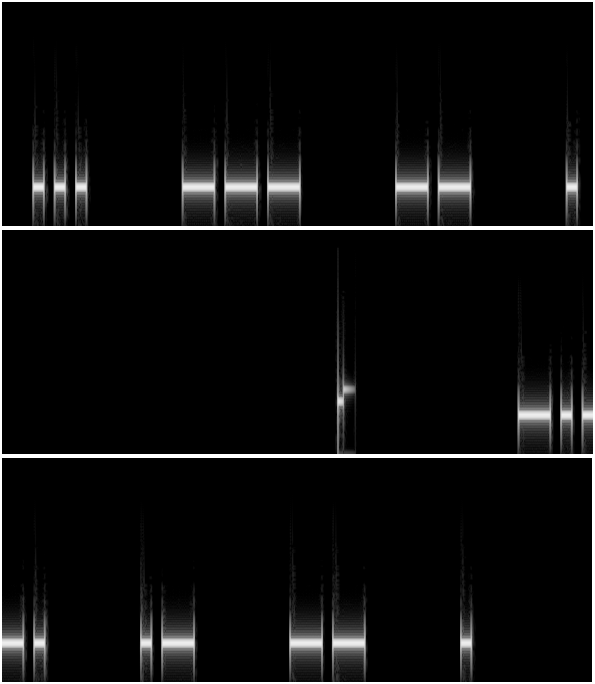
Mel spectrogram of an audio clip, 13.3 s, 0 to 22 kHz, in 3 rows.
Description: Morse code, heard as a keyed tone, about 15 wpm, spaced as for 9 wpm, 700 Hz. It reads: SOME CAME
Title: 3x Character Spacing - Top 300 Words - 15wpm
